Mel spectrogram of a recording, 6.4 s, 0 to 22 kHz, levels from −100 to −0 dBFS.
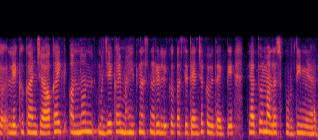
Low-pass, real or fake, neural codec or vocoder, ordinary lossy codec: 7.2 kHz; fake; vocoder, 44.1 kHz, 80 mel bands, Vocos; Opus, 24 kbps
